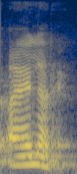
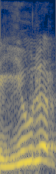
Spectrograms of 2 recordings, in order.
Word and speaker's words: Euler: देख लो भैया, Leonard आयलर, EULER, इसका उच्चारण वही करेंगे जो इंग्लिश के इस शब्द का करेंगे, आयलर का, यही इसका उच्चारण है। बात समझना, इसको बहुत से लोग यूलर पढ़ते हैं, लेकिन मैंने आपको ट्रेनिंग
